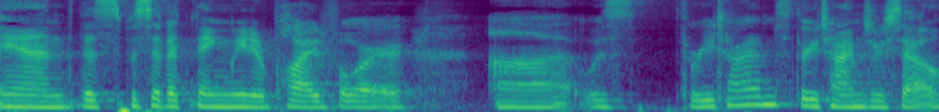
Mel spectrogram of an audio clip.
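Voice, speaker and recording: Vocal fry marks this woman's fairly low voice. Her intonation stays fairly even. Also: very clean recording, silent background. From Lagos, Nigeria. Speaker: nonprofit policy researcher. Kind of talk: in-depth interview.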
